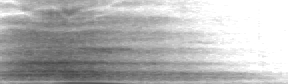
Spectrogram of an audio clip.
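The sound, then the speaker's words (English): A single long exhale through an open mouth during a guided breathing exercise, a breathy sigh that starts strong, holds briefly, then fades away to silence over about a second and a half. “When you can't breathe in anymore, hold the breath and then inhale a little more. Inhale a little more. Open the mouth and let it all go.”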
